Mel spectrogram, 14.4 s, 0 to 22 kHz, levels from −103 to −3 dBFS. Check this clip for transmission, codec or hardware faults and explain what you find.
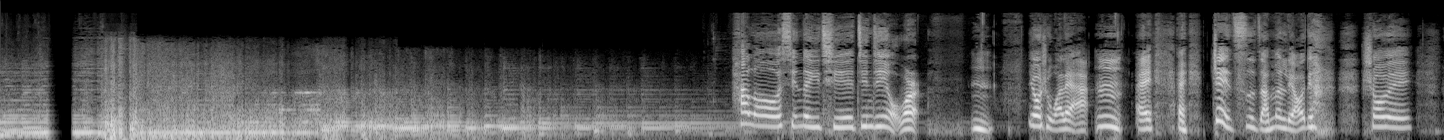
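Five kinds of network and codec fault are audible, all typical of a packet-based call using Opus.

From 0.47 to 0.75 s there is a call audio freeze. The last sound is stretched into a fading buzz and then roughly 150 ms of silence before the audio carries on exactly where it left off. About a quarter of a second of delay is added, but nothing is lost. The likely cause is packets held up in transit until the jitter buffer ran dry. What separates this from packet loss is that the audio resumes with no content missing.

At 0.92 to 0.99 s a short concealed packet loss leaves a brief smear. About 40 ms of audio never reached the decoder, and the receiver bridged the hole by extrapolating the preceding sound before blending back into the real signal. Unlike the freeze, material is genuinely gone here, but the gap is short enough that it reads as a wobble rather than a pause.

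A call bitrate drop runs from 1.06 to 8.29 s. The encoder rate falls from 48 kbps to 7 kbps and stays at its lowest for about 4.3 s. The coded bandwidth narrows from 20 kHz to 6 kHz, so the sound turns muffled and rough, with a watery texture. This followed a fall in the call's bandwidth estimate. Because it is a sustained change in tone quality rather than a gap, it cannot be mistaken for any of the loss events.

Inside that stretch, at 1.20 to 1.32 s, a burst of packet loss removes about 80 ms. The receiver holds the last sound as a decaying buzz or hiss, then jumps ahead with the intervening audio missing. It is longer than the 0.92 s loss. Unlike the freeze, the audio does not pick up from where it stopped.

Two jitter buffer speed-ups follow. The first runs from 6.01 to 7.10 s at 112% speed and trims around 150 ms. The second runs from 10.22 to 10.83 s at 109% and trims about 70 ms. 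In both, the receiver cut many pitch-period-sized slices to shed excess buffered delay. The audio sounds hurried while the pitch stays the same, which is what distinguishes this from a playback-rate error.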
